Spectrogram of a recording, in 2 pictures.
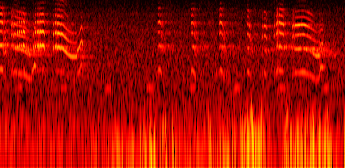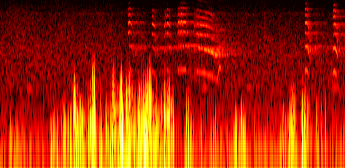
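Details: One of two red-wattled lapwings living in a garden, known to attack people who come too close, giving shrill, downslurred strident notes in quick runs, with loud low rumbling bursts of wind or handling noise midway. Red-wattled lapwing.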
